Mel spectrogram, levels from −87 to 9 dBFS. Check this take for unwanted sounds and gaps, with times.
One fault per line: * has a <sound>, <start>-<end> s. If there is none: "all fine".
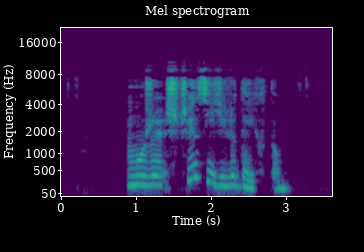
all fine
